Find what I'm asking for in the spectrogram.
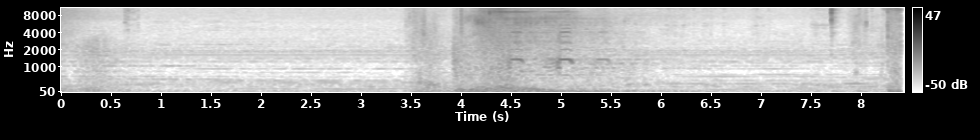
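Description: A goose honk sound effect plays for a goose card in a Magic digital card game, a brief faint honk in the middle over quiet game ambience, with no voices.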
